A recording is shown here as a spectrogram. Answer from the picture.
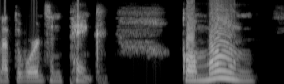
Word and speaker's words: común: It ends in an N, so I know it has to follow rule number one, but it's pronounced with the stress on the end of the word, so therefore it requires an accent.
